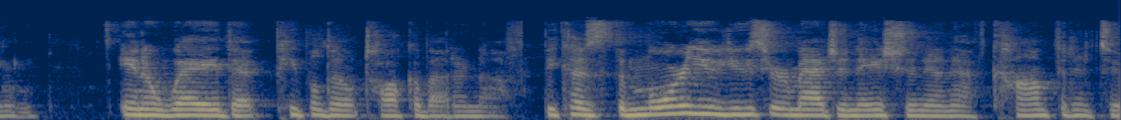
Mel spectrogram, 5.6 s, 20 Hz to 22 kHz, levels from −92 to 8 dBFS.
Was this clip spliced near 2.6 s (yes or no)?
yes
